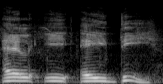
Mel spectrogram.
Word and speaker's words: lead: The letters L-E-A-D could be pronounced in two different ways. We could say lead, to be a leader, to go first, and you got the followers behind you, you're a leader.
